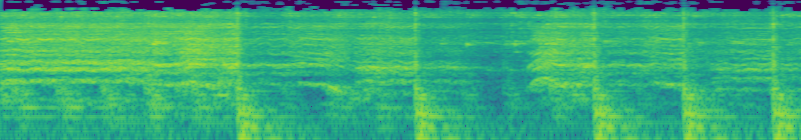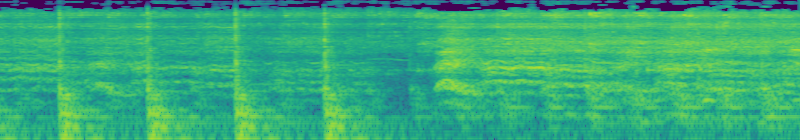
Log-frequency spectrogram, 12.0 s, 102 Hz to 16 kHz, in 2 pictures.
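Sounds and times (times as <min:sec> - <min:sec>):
big drum beats: 0:00.0 - 0:09.3
high-pitched group singing: 0:00.0 - 0:12.0.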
